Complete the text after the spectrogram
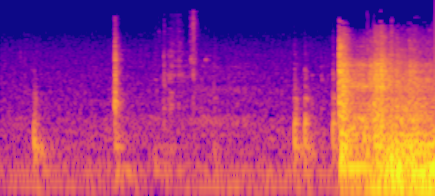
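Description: An ignition key clicks in a car.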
